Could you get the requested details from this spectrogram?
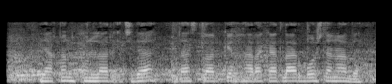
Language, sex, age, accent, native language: Uzbek, male, 18-24, Buxoro, Uzbek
